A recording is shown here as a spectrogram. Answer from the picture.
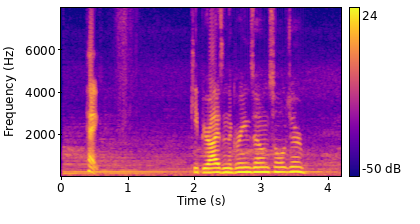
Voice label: female marines

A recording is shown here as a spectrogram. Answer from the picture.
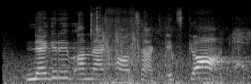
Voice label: marine sassy

